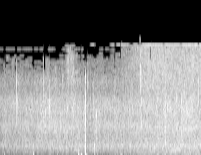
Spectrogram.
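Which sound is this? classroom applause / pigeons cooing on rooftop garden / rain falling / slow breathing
rain falling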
